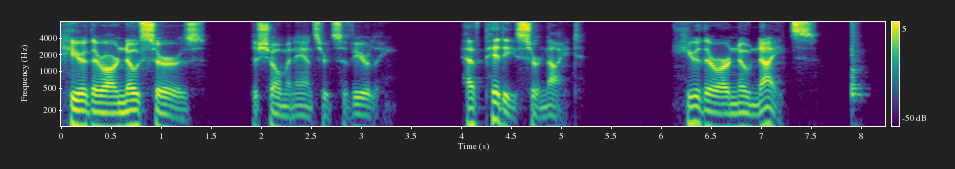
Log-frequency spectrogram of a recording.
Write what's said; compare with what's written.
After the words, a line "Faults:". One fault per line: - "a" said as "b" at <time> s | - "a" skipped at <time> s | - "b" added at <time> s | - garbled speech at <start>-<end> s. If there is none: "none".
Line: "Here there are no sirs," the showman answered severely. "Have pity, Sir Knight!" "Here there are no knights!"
"Here there are no sirs," the showman answered severely. "Have pity, Sir Knight!" "Here there are no knights!"
Faults:
none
